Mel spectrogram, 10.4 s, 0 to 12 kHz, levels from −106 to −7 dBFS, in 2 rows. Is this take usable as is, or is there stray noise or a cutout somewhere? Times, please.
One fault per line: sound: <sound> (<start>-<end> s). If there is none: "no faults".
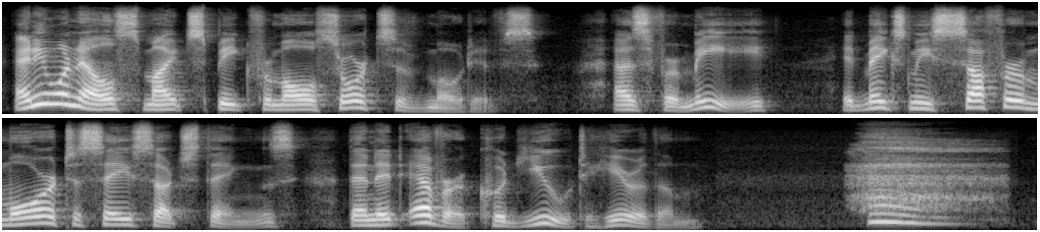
sound: sigh (9.4-10.2 s)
